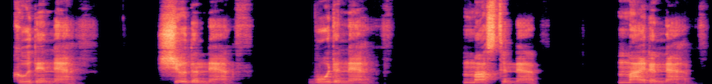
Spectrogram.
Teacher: es una E neutral, no tan abierta como la del español. Es simplemente para hacer la transición entre el sonido de la D y la N.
